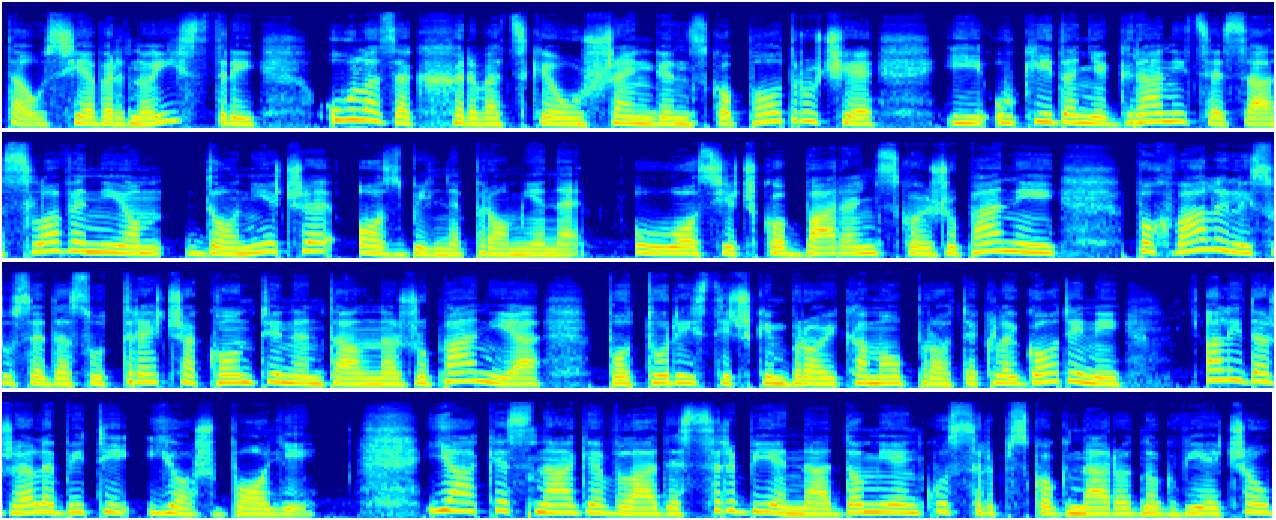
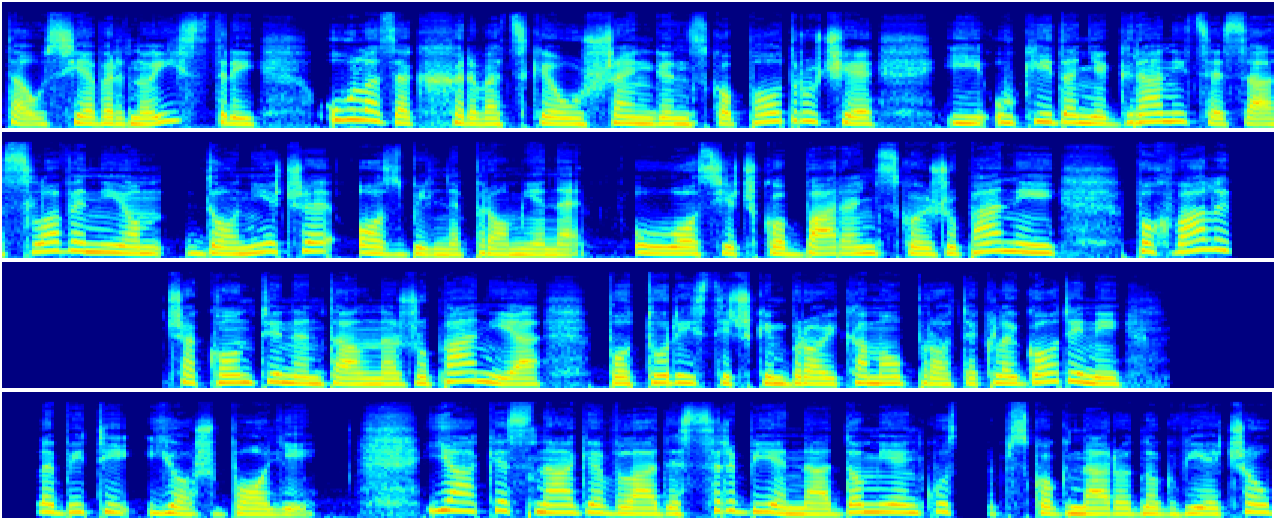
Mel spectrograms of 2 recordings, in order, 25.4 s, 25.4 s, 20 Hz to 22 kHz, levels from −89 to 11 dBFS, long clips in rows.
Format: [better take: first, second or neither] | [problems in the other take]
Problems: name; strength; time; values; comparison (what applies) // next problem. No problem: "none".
first | audio cutting out; at 13 s for 1 s, at 19 s for 0.5 s and at 24 s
